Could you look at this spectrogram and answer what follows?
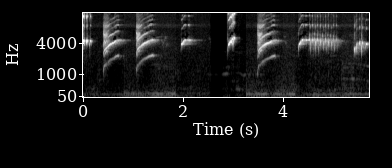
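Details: Tutor recording of canary song for young canaries learning ngeriwik: separate bright phrases of sharply dropping sweeps, short pauses between them, ending in a buzzy rattled note and a final slur, with a faint low hum beneath.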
